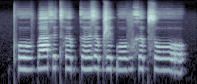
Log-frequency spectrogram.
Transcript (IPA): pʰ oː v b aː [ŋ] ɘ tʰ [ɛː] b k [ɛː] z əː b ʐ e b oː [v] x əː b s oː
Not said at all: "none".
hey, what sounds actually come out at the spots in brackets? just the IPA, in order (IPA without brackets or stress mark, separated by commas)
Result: x, əː, əː, v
